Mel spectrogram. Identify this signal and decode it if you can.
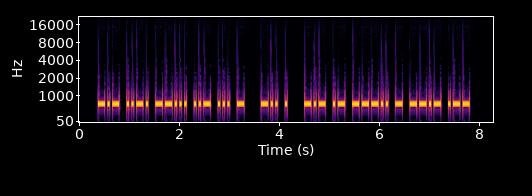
Morse code, heard as a keyed tone, about 25 wpm, 700 Hz. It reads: KF7UST DE KA8TQW
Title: USA Callsign DE Callsign 25wpm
